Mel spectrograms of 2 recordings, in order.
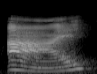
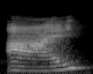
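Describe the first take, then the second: First: The pitch dips low then rises. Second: The pitch rises from mid to high.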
